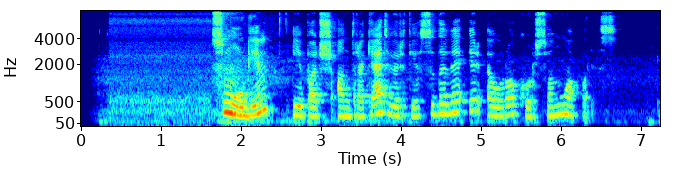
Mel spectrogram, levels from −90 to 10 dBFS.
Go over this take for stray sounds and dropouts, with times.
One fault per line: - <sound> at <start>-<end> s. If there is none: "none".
none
